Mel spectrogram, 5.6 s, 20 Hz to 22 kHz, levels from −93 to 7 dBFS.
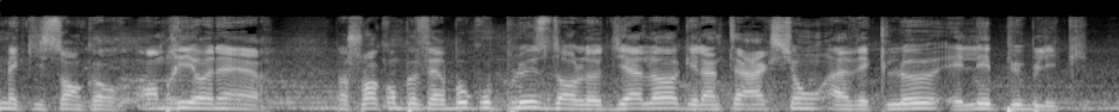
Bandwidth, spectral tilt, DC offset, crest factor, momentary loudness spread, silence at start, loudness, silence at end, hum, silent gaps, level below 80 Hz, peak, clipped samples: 12 kHz; -5 dB/octave; under 0.1%; 14 dB; 5 LU; 0 s; -16 LUFS; 0 s; none; none; -36 dBFS; -2 dBFS; under 0.1%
